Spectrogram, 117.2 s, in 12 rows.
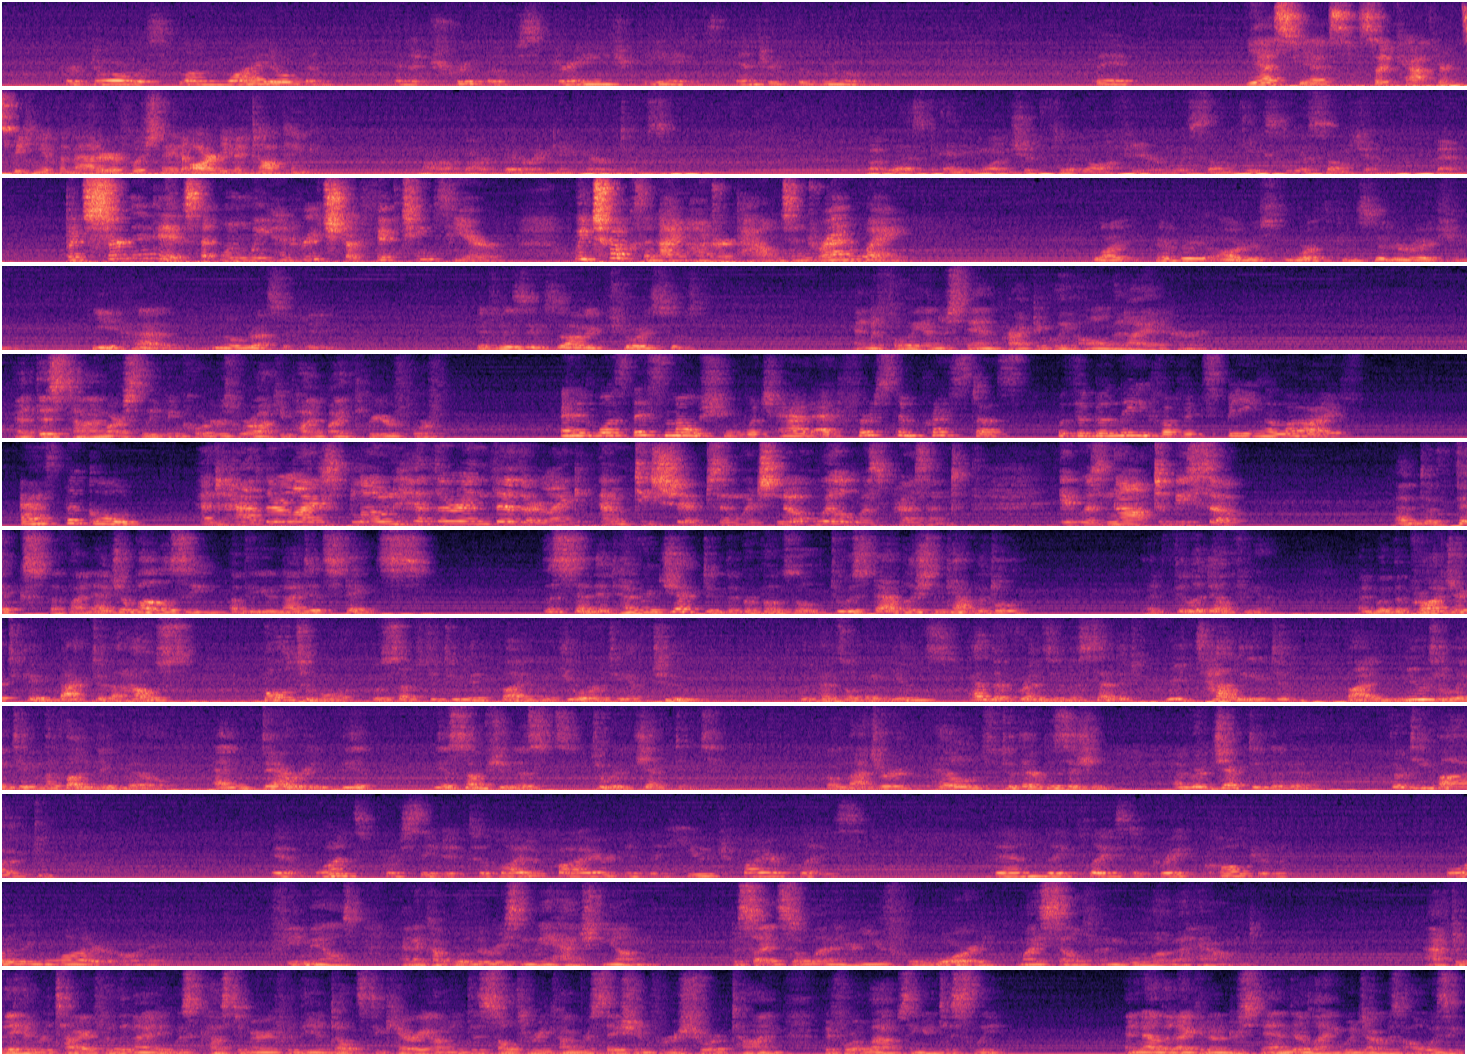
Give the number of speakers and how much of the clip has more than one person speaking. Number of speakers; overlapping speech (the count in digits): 9, no overlap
